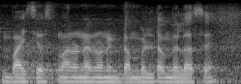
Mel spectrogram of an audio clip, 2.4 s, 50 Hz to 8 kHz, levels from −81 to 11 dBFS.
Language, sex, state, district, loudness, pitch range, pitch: Bengali, male, Tripura, West Tripura, -18 LUFS, 100-105 Hz, 105 Hz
